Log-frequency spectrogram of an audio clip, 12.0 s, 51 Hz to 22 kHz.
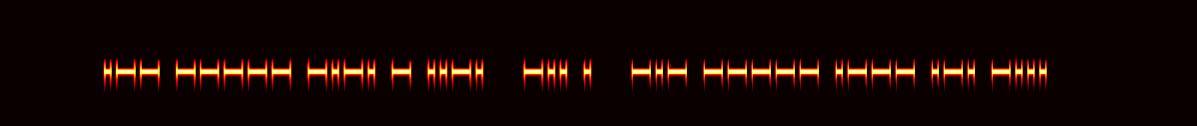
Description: Morse code, heard as a keyed tone, about 20 wpm, 700 Hz. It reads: W0CTF DE K0JRB
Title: USA Callsign DE Callsign - 5 Characters - 20wpm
